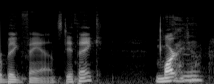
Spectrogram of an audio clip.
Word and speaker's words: Martyn: Martyn, but it's spelled M-A-R-T-Y-N. Martyn Lewis.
